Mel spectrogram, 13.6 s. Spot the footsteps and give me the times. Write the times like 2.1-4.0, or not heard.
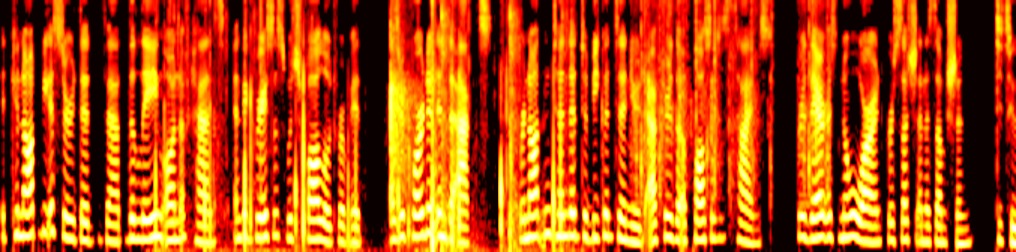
1.9-7.7.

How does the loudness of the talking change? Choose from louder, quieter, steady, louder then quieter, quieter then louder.
steady.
